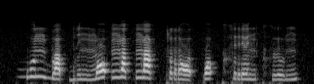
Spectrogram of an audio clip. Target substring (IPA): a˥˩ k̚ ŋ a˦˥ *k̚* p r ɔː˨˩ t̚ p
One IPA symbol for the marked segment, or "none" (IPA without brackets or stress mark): k̚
